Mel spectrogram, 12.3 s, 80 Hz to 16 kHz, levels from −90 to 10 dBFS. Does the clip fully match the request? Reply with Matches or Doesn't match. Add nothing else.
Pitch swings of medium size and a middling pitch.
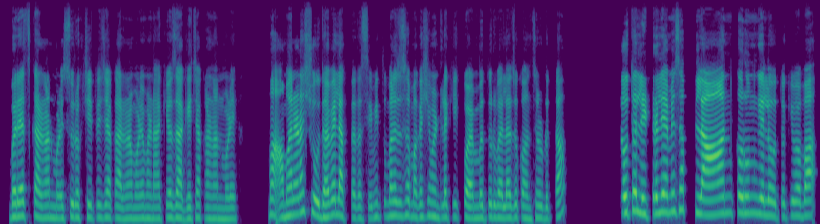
Doesn't match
